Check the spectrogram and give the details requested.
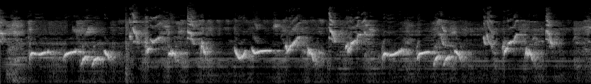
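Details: Medan-type white-rumped shama in full, vigorous song from a breeding setting: loud repeated phrases of rich fluting whistles, each followed by sharp high chips, returning roughly every second.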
